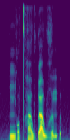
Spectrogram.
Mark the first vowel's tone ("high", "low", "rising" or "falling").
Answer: low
